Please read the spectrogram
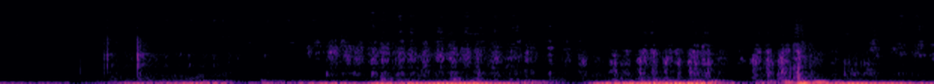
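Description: Wooden edge slicker rubbed back and forth along the edge of a black leather holster coated with gum tragacanth, burnishing it: a rubbing sound in repeated strokes about a second each.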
